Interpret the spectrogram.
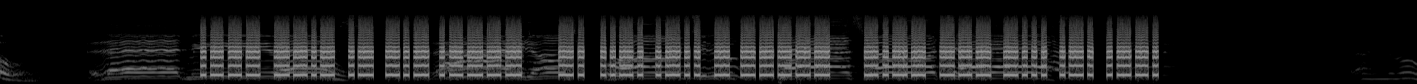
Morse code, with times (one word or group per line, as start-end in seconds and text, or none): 2.0-5.2 JQAK1
5.6-8.3 NFLT0
8.6-11.6 YOBRP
